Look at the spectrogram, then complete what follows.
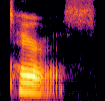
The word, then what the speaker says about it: terrace: terrace terrace good yeah we want to put the emphasis on the first syllable terrace yeah I know it's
